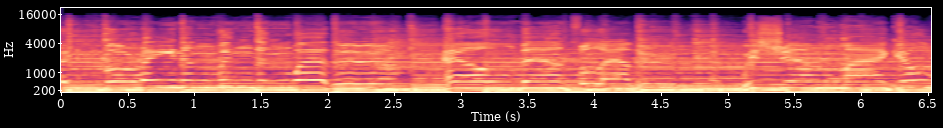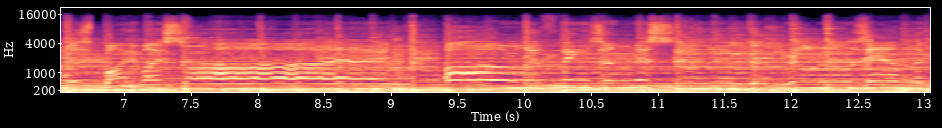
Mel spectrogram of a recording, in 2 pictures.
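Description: Live acoustic band: two acoustic guitars, one a small Taylor GS Mini, strummed in a country-western song, with singing voices and hand claps.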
